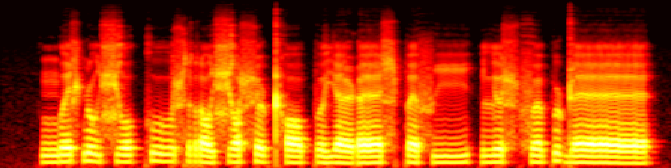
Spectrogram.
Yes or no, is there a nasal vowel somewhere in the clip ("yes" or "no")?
no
